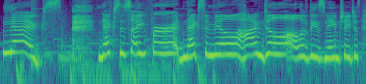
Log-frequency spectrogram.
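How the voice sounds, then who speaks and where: A woman's voice: very high-pitched, slow pace, soft background music. A young adult woman streaming, chatting casually with her viewers and reading their names and gifts aloud. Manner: animated, chatty, reads chat names aloud. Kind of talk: casual chat with live chat.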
